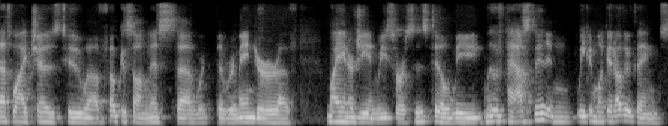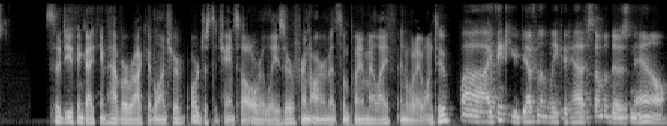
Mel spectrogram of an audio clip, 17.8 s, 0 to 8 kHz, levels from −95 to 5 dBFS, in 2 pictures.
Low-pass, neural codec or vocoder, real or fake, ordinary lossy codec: 7.2 kHz; codec, 16 kHz, 2 kbps, X-Codec, HuBERT features, trained on balanced general audio; fake; AAC, 48 kbps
